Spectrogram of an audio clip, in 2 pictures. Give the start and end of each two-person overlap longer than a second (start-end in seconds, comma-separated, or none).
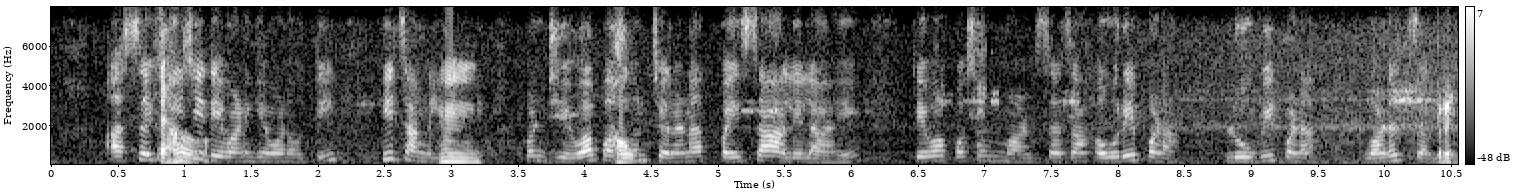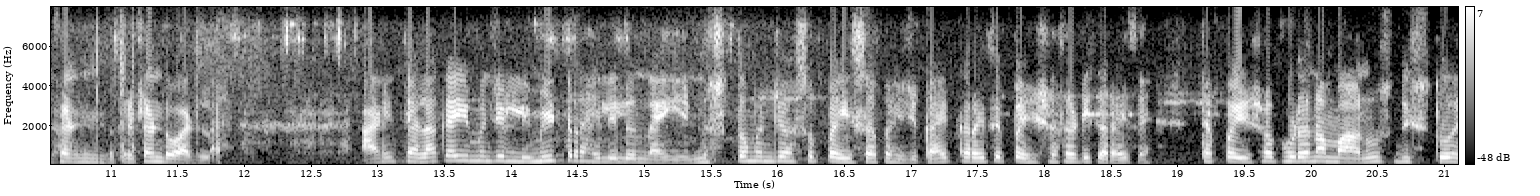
none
